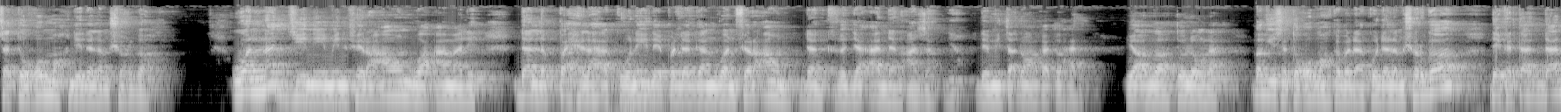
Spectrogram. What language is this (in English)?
Malay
